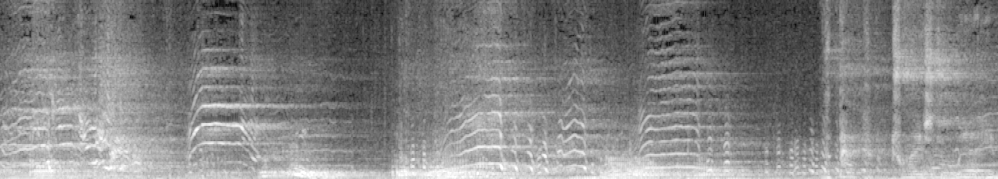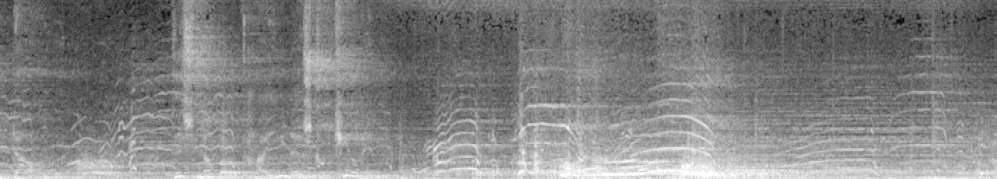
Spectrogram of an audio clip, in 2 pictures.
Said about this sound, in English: The hyenas can take out a lion. It's impossible to fight them all at once.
